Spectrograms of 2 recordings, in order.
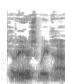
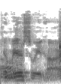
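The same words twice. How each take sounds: First: The voice is rougher and much more raspy. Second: The voice is somewhat raspy, like an old woman. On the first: "Do a little bit more raspy, though" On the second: "if your grandmother sounds like this"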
